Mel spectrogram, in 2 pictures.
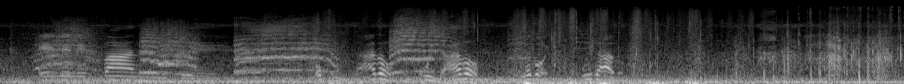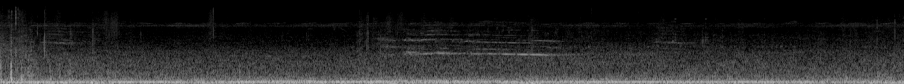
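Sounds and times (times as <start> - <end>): steady low hum: 0.0 - 12.6
long animal call: 0.2 - 5.3.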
